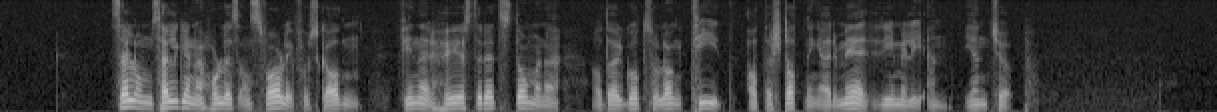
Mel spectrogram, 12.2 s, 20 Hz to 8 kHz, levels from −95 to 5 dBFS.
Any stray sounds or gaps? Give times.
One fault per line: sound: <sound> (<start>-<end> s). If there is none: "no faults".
no faults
